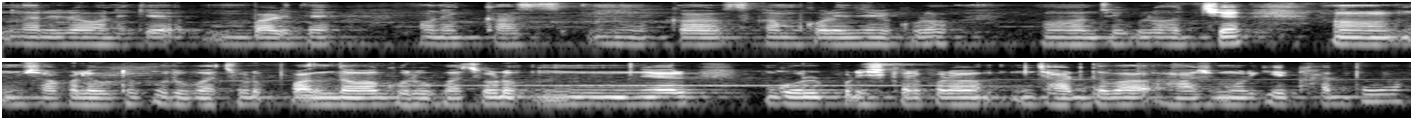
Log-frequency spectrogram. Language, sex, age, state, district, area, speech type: Bengali, male, 45-60, West Bengal, Birbhum, urban, spontaneous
